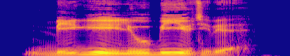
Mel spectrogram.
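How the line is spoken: Icy voice. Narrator (Russian): Ледяным голосом сказал Игнат

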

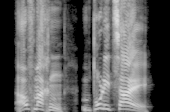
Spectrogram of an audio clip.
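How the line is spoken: Called, nearly accent-free German. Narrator (German): rief er in beinahe akzentfreiem Deutsch

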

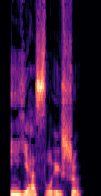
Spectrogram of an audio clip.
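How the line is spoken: Nasty laughter. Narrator (Russian): противно засмеялась одна из ее подружек

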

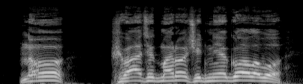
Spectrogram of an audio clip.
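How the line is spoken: Impatient bark. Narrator (Russian): рявкнул потерявший терпение Товата Сарику

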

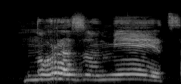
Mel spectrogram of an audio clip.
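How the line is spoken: Laughing. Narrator (Russian): рассмеялся Гордон

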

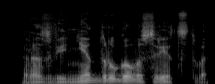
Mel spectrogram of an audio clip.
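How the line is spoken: Sad question. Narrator (Russian): спросил я грустно

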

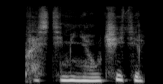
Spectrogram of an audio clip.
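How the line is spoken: Tearful remorseful whisper. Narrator (Russian): прошептала она сквозь слезы раскаяния

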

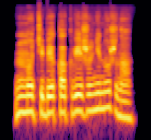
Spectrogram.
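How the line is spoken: Calm. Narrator (Russian): спокойно закончил за него Натан

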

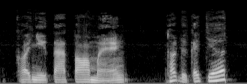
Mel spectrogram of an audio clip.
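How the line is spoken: Smiling. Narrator (Vietnamese): Lệnh Hồ Xung mỉm cười nói

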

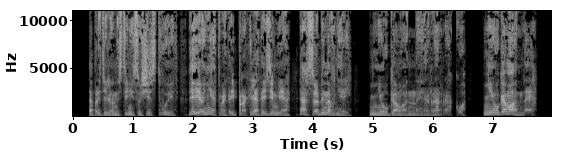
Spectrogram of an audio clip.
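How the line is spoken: Growling. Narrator (Russian): Зарычав, Калам

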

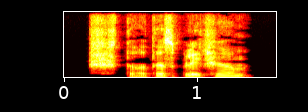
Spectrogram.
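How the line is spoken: Muttering. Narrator (Russian): пробормотал Эйлас

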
